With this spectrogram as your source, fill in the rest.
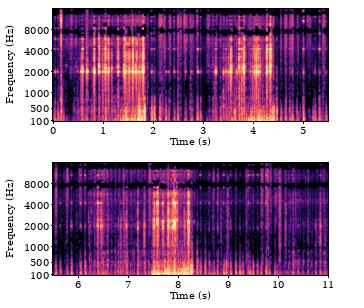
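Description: A wooden muddler repeatedly presses and tamps pink and green kinetic sand in a tall clear glass pint cup that is partly full, crushing and packing it down. Dense, low crunching and squeaking thuds come in three louder bursts, separated by quieter, rapid packing taps, with a faint high glassy tone above.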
